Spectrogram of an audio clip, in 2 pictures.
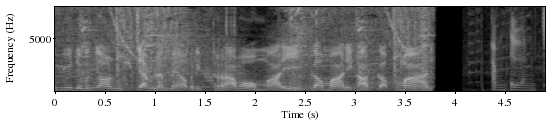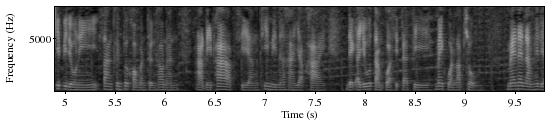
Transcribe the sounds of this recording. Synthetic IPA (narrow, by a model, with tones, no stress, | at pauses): ŋju˨˩i˨˩pʰɔː˧nt͡ɕɛ˧˩mlɛ˨˦˥mɛː˧wpa˧ti˨˩kʰɾaː˦˥pʰa˧˩o˨˦mːa̰ː˨˦diː˧˩kɔː˥˩maː˧diː˧˩kʰɾa˦˥p̚kɔː˥˩maː˧ | kʰa˧mt̪ɯ˧ənt͡ɕʰiː˥˩i˧˩˧niː˦˥saː˥˩kʰpʰːmː˧nʰa˥˩na˦˥ʔaː˨˩t̪̚ʰːi˧˩pʰaː˥˩p̚si˨˦əŋt̪ʰiː˥˩iː˧ɛː˧˥ɦa˨˦jaː˨˩kʰhaː˧jde˨˩k̚ʔa˧ju˦˥t̪a˨˩mka˨˩si˨˩pːt̪piː˧ma˥˩knla˦˥t͡ɕʰo˧˦m | ma˥˩nɛː˦˥na˧ha˥˩˨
